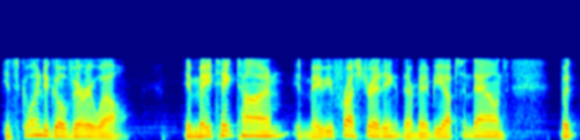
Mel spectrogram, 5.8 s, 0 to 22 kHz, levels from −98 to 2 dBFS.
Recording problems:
high frequencies cut off; severe; nothing above 4 kHz

